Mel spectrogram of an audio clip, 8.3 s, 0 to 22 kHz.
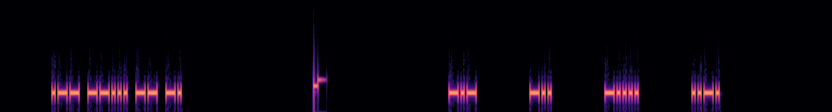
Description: Morse code, heard as a keyed tone, about 40 wpm, spaced as for 20 wpm, 700 Hz. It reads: W7MN KD6F
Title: USA Call Signs - 4 Characters - 6x Character Spacing - 40wpm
